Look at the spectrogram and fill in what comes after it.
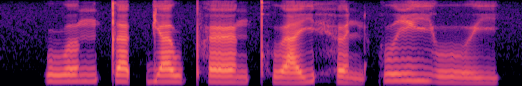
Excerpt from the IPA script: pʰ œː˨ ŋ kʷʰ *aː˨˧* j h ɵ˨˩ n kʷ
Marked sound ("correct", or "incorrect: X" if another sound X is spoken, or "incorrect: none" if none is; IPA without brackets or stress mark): incorrect: aː˨˥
